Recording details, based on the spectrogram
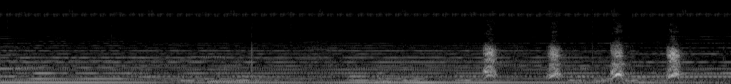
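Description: A dog in the medieval game Kingdom Come: Deliverance barks four times at an even pace, moderately close, after a stretch of quiet night ambience with crickets.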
